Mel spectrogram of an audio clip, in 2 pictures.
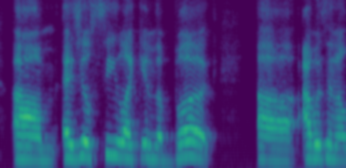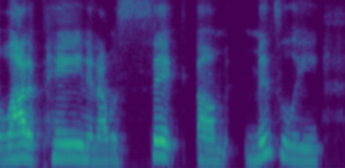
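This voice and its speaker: On a very clean recording with a silent background, a woman speaks at medium pitch and a fairly slow pace with fairly even intonation. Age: 40s. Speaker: talk show host and author. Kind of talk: live stream talk. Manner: halting, many fillers.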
